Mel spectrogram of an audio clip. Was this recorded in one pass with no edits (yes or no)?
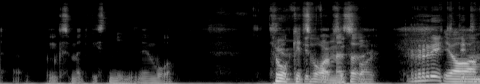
yes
